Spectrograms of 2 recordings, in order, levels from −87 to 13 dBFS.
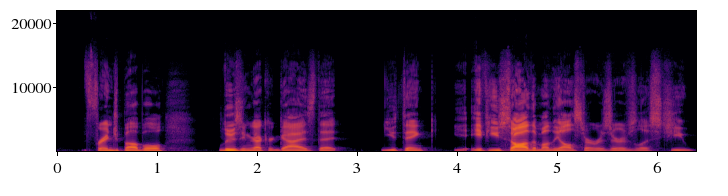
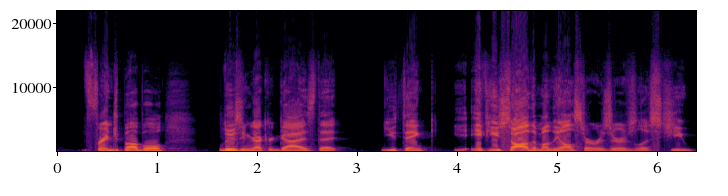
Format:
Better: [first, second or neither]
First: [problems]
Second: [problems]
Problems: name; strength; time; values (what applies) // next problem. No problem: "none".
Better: first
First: none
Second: distortion; heavy; 6 dB below the speech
